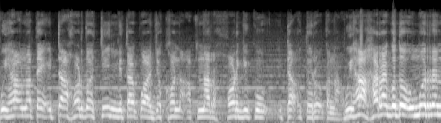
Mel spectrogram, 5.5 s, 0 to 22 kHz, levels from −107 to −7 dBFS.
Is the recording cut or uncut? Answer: cut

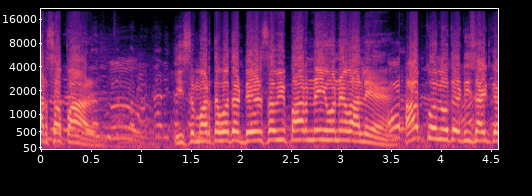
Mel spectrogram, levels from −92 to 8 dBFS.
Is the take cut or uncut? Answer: cut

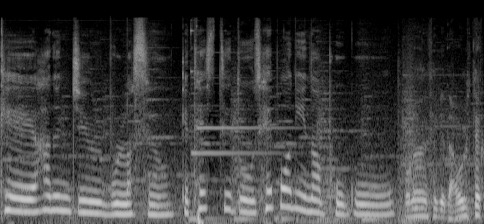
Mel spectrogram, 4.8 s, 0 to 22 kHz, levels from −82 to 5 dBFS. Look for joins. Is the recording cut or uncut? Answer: cut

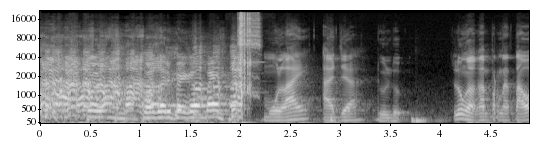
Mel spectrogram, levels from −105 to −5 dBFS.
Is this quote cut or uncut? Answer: cut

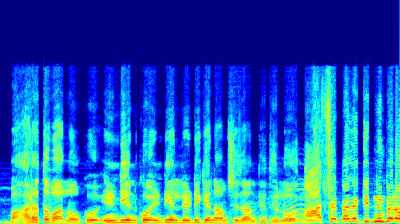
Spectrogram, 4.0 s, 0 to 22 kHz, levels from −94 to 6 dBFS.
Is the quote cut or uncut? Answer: cut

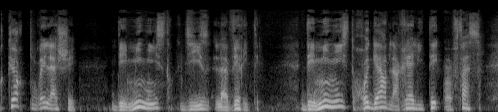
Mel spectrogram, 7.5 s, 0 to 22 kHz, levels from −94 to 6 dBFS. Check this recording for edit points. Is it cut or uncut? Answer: cut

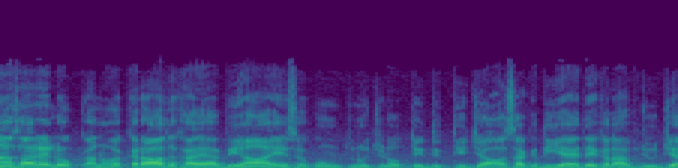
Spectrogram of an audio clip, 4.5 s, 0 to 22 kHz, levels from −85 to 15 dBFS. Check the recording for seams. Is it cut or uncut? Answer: uncut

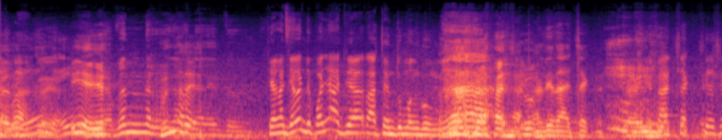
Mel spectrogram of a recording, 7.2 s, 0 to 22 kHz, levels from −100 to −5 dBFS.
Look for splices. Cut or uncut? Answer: uncut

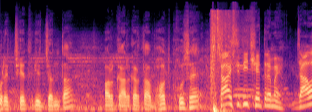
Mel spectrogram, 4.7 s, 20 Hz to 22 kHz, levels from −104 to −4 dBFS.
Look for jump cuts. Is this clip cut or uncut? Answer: cut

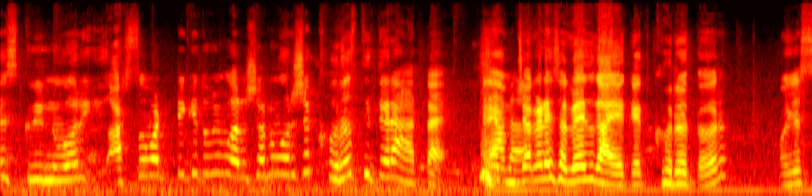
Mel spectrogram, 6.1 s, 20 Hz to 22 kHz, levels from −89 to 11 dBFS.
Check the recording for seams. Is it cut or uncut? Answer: cut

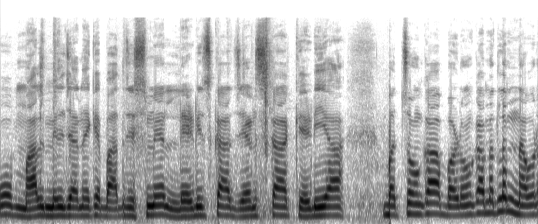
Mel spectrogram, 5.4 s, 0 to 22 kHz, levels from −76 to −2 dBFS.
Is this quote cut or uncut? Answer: cut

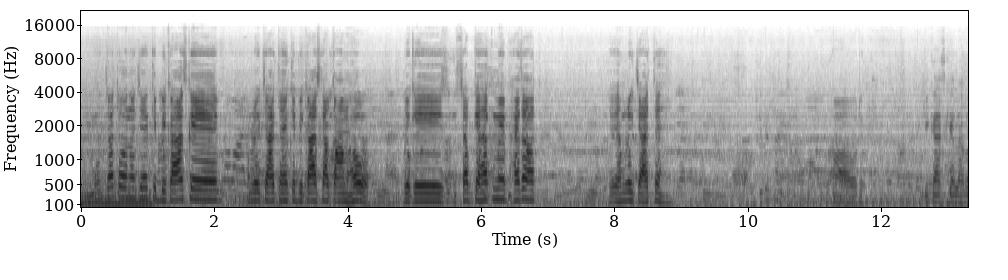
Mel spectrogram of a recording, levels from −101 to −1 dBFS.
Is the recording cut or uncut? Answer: uncut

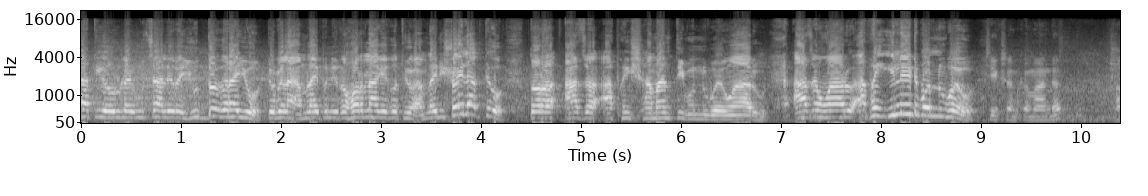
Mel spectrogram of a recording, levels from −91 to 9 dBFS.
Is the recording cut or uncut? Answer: cut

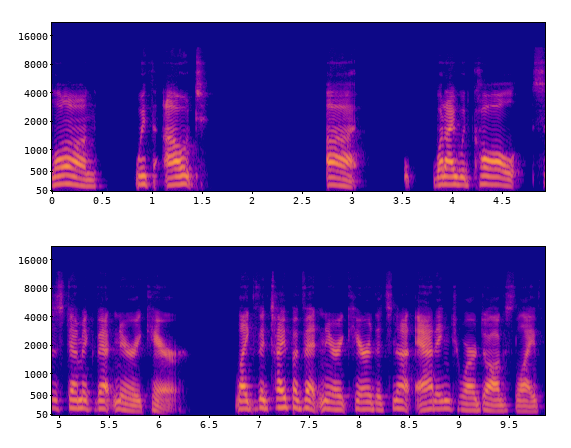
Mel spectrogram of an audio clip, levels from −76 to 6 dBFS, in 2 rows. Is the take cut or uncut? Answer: uncut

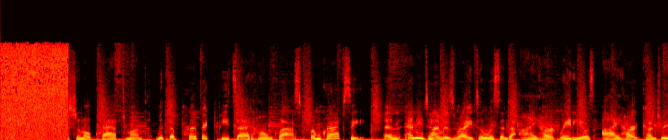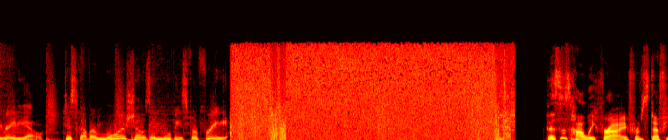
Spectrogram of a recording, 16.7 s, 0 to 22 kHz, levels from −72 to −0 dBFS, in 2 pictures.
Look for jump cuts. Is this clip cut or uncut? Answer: cut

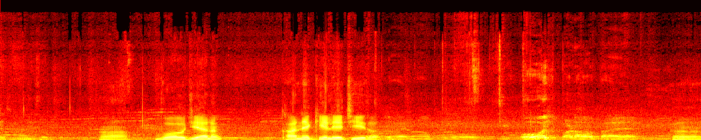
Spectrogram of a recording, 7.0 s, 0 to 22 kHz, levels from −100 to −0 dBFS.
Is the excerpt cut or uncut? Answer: cut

